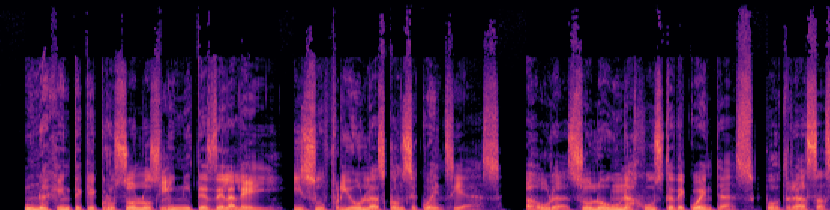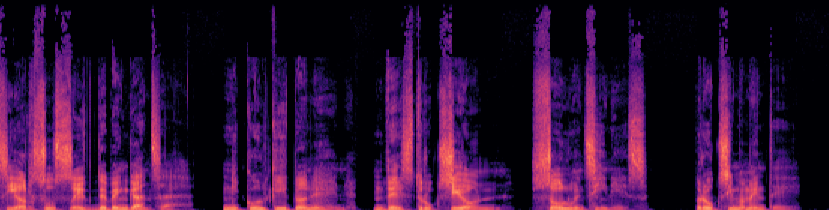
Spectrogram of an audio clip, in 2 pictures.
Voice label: Spanish Mexican movie trailers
